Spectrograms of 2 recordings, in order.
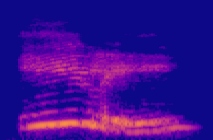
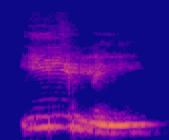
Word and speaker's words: Eli: Eli. Ihli sounds, and that means foot or leg. So just how you pronounce these, Eli, Ihli, because it's the two short I sounds, Ihli.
